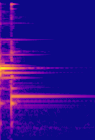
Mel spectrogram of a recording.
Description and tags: Metal cranktoy chopped for use in a sampler or something
cracktoy, musicbox, metal, toy, crank-toy, childs-toy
